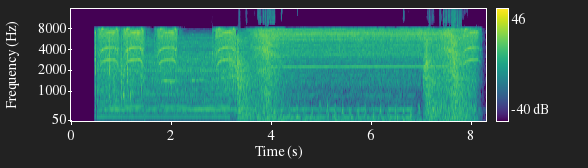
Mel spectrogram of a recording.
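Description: Sound effects of an animated logo intro: a steady machine-like whirr with a short chirp repeating several times, a whoosh a little after three seconds, then a pulsing whirr and a second whoosh near the end.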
